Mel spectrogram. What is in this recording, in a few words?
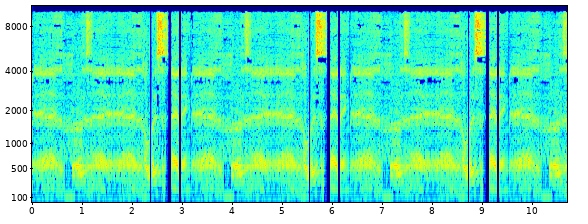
151 hallucinating stutter vox; VOCAL OR VOXY LOOPS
